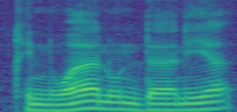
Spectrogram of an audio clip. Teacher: أما الكلمة الأخيرة فهي قنوان وقد وردت في سورة الأنعام قنوان دانية نون ساكنة بعدها واو الحكم إظهار لأن الإدغام لا يكون في كلمة واحدة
